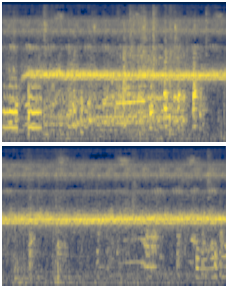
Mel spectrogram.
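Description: Brown laying hens in a cage making short, soft clucking calls, over a steady high-pitched whine.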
